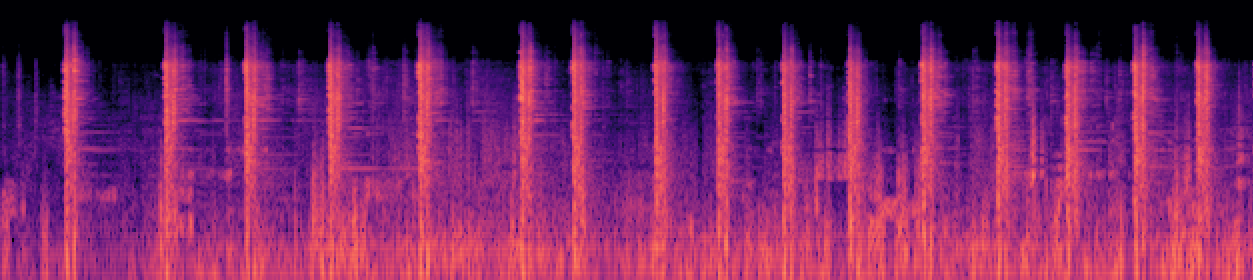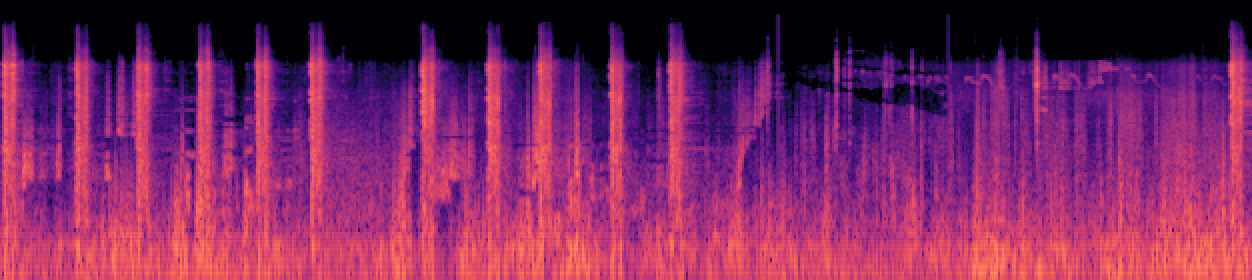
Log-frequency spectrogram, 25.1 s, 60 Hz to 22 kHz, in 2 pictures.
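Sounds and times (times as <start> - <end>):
gun firing single shots: 1.6 - 4.6, 5.2 - 6.0, 6.6 - 15.9, 16.8 - 19.5.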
